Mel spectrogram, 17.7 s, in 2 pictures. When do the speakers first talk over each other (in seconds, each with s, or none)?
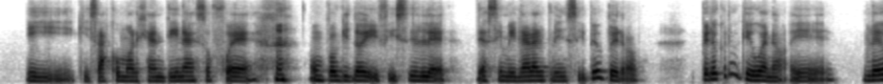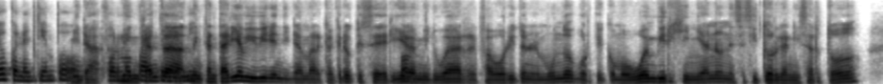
9.5 s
